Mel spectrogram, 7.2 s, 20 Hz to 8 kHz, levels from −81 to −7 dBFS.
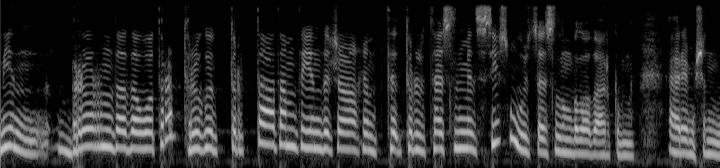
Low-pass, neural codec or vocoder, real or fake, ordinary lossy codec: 7.2 kHz; none; real; none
